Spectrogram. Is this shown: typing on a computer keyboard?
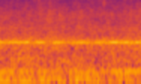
no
